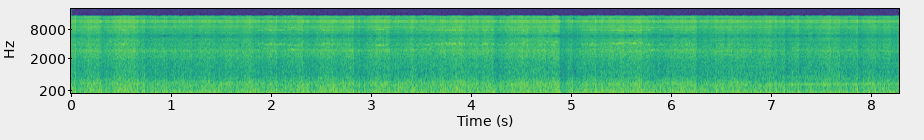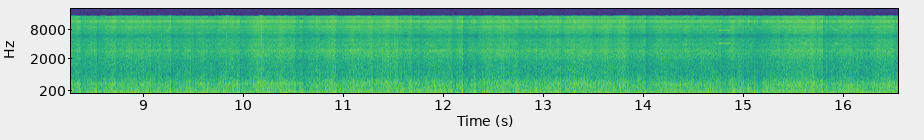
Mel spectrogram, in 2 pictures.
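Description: Wind roars loudly past the microphone at speed.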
